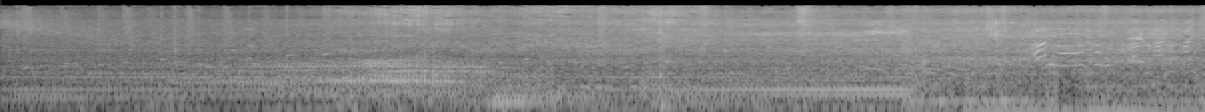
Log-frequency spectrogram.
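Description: Road traffic passing close by: a motorcycle's engine, then the deep engine rumble of a heavy truck going past through the second half.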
